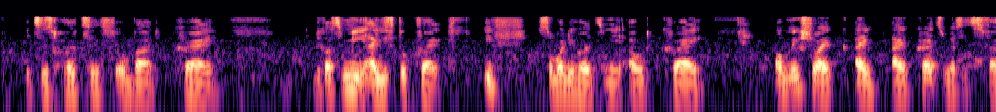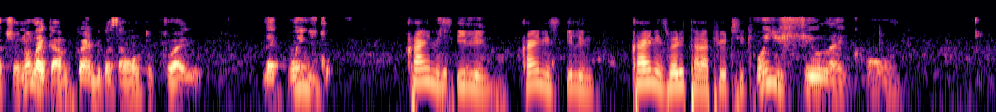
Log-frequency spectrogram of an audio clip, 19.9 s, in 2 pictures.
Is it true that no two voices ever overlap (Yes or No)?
Yes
